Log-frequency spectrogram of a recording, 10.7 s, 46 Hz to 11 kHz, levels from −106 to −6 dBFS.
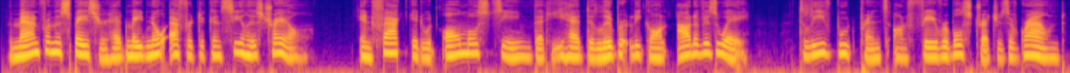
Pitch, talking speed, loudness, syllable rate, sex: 170 Hz, 205 wpm, -20 LUFS, 5.4 syllables/s, female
